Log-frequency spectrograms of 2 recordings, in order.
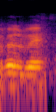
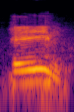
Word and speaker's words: fail: Practical genuine native উচ্চারণ হবে ফেল। একটা হচ্ছে FAIL, যেটা বানানটা আগে বললাম, FAIL, ওটা হচ্ছে ফেল।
